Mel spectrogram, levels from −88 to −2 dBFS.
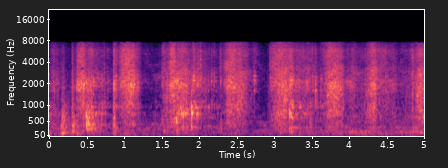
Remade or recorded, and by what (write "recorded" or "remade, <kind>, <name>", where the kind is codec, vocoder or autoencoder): recorded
